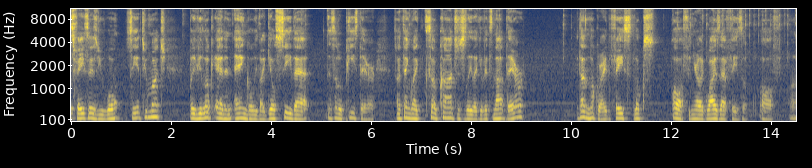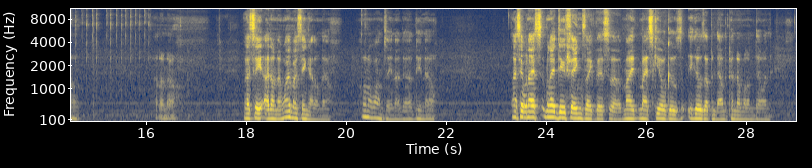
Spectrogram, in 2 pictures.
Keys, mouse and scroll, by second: 0.6 f, 1.5 click, 1.6 click, 2.3 click, 3.2 click, 4.2 f, 4.6 click, 4.7 click, 5.2 click, 7.1 middle click, 8.6 click, 12.1 shift+click, 12.1 shift+click, 12.3 shift+click, 12.4 shift+double click, 12.7 shift+click, 12.7 shift+click, 12.9 shift+click, 12.9 shift+double click, 13.1 shift+click, 13.2 shift+click, 13.2 shift+click, 13.3 shift+double click, 13.4 shift+click, 13.5 shift+click, 13.6 shift+click, 13.7 shift+double click, 13.8 shift+click, 13.8 shift+click, 13.9 shift+click, 14.0 shift+double click, 14.1 shift+click, 14.2 shift+click, 14.3 shift+click, 14.4 shift+double click, 14.5 shift+click, 14.6 shift+click, 14.7 shift+click, 14.8 shift+double click, 15.0 shift+click, 15.0 shift+click, 15.2 shift+click, 15.3 shift+double click, 15.4 shift+click, 15.5 shift+click, 15.6 shift+click, 15.7 shift+double click, 15.8 shift+click, 15.8 shift+click, 16.0 shift+click, 16.0 shift+double click, 16.4-16.8 scroll down 3, 16.8 middle click, 17.6 scroll up 1, 18.8 middle click, 20.3 click, 20.4 click, 20.8-21.6 scroll up 2, 21.7 scroll down 1, 22.1 scroll up 1, 22.9 scroll down 2.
